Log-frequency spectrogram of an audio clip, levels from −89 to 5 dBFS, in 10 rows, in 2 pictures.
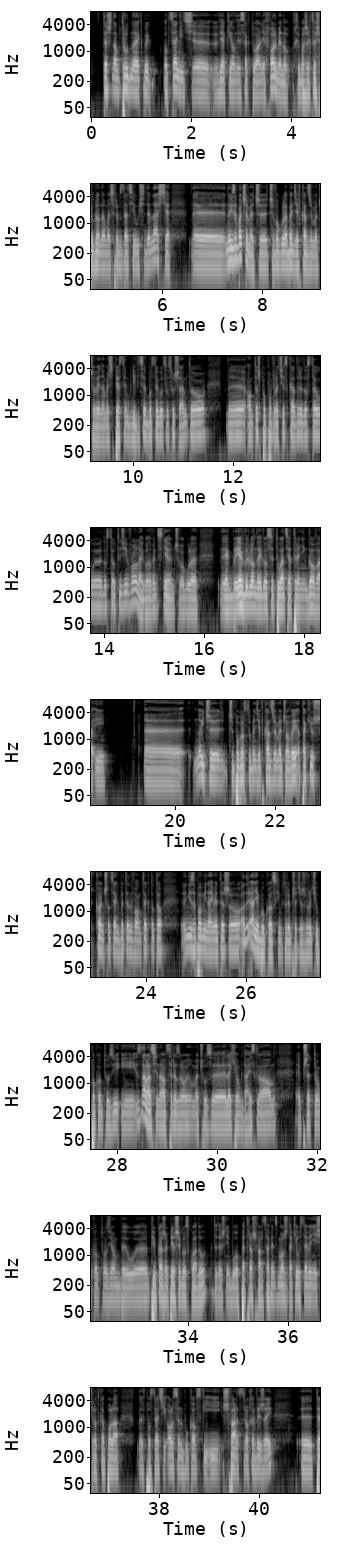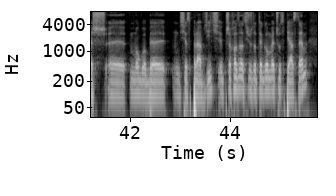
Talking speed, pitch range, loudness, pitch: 190 wpm, 100-115 Hz, -25 LUFS, 105 Hz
